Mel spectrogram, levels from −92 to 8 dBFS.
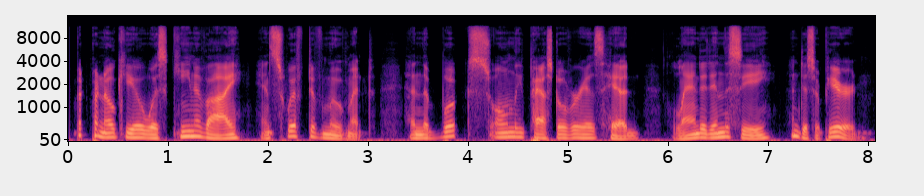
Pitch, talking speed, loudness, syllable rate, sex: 110 Hz, 180 wpm, -17 LUFS, 5.1 syllables/s, male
